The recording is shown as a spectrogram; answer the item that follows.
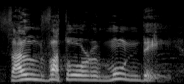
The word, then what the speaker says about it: Salvator Mundi: right leonardo da vinci salvatore mundi say that with me salvatore mundi come on i'll say like say it like with an accent salvator mundi who they gave me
